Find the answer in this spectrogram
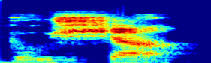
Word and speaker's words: Beauchamp: It should have been pronounced Beauchamp, but here in the South, everybody call it.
